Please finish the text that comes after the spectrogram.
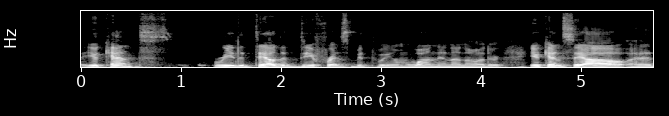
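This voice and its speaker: A man from Brazil with a Brazilian Portuguese accent, a guest guitarist speaking English in a casual podcast interview and searching for his words. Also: on the high side. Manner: halting, searching for words with many restarts.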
